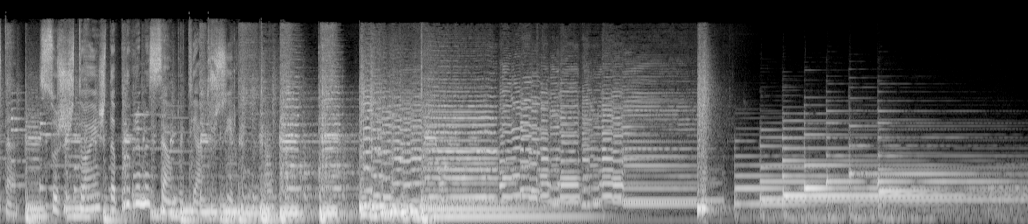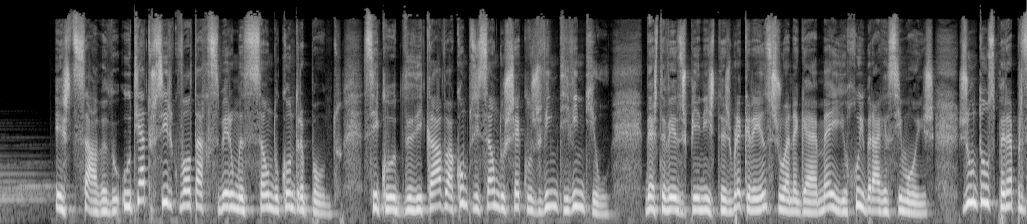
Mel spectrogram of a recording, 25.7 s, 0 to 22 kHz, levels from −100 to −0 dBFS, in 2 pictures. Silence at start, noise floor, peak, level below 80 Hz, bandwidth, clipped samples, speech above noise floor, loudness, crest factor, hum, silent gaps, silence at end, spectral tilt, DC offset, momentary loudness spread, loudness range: 0 s; -38 dBFS; -6 dBFS; -32 dBFS; 18 kHz; under 0.1%; 22 dB; -17 LUFS; 12 dB; none; none; 0 s; -4.5 dB/octave; under 0.1%; 11 LU; 6 LU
